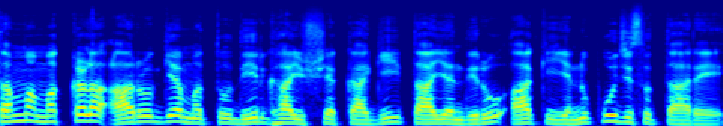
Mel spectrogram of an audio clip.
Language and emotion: Kannada, neutral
